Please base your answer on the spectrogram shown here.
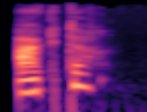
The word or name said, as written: agter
